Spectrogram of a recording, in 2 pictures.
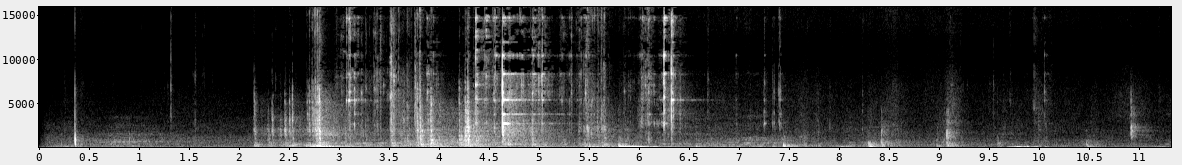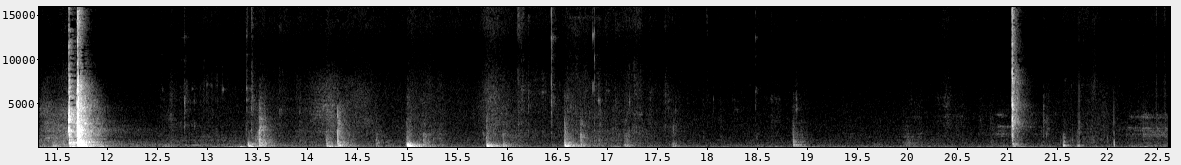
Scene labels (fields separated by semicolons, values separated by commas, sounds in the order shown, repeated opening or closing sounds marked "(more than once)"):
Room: hallway; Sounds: door (more than once), keys, footsteps, light switch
